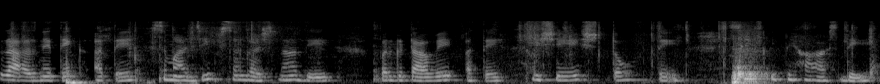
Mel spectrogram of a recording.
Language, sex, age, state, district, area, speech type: Punjabi, female, 30-45, Punjab, Jalandhar, urban, spontaneous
